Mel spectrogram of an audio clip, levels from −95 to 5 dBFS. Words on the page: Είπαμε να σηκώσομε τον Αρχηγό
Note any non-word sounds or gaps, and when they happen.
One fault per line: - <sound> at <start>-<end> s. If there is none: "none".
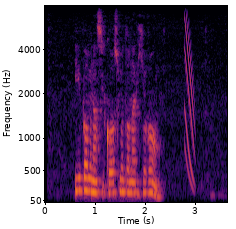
- chirp at 2.8-3.0 s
